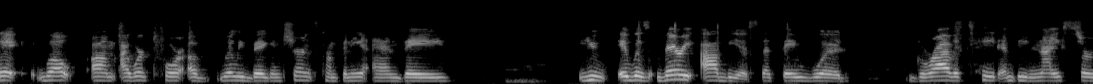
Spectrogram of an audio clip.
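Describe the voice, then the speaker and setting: A woman with a New York accent speaks at a fairly slow pace, her fairly low pitch carried in fairly even intonation. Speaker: model and panelist. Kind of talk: casual panel discussion.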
